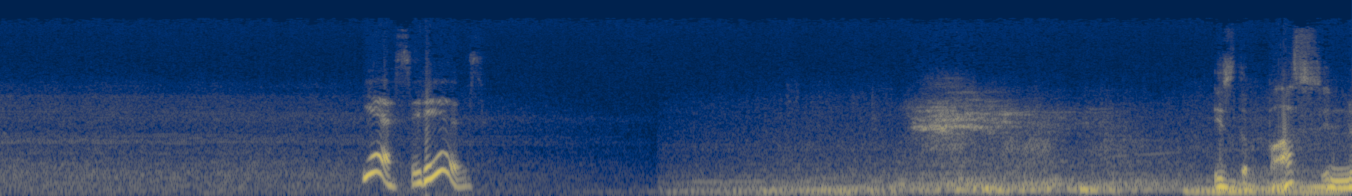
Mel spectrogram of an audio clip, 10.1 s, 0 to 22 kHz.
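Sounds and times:
speech: 0:02.7 - 0:03.7, 0:09.1 - 0:10.1
airplane drone: 0:04.9 - 0:10.1.

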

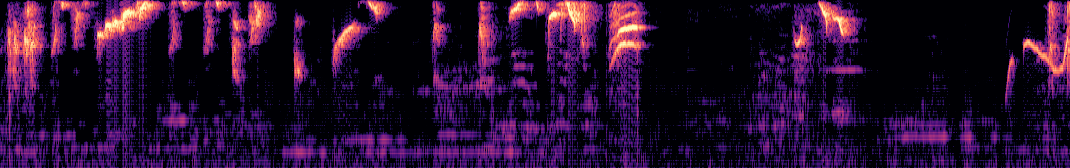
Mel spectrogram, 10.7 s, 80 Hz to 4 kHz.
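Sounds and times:
Oriental magpie-robin whistling: 0:00.1 - 0:06.5, 0:10.1 - 0:10.6.

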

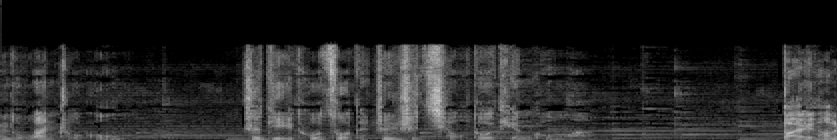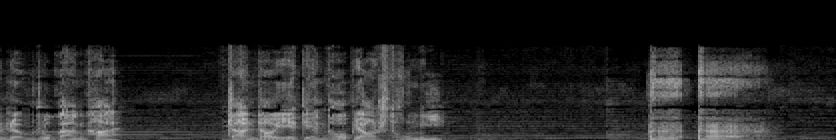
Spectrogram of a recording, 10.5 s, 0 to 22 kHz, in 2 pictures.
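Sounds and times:
speech: 0:00.0 - 0:03.8, 0:04.9 - 0:06.0, 0:06.6 - 0:08.1, 0:09.3 - 0:10.1
faint tonal background: 0:00.0 - 0:10.4
throat-clearing cough: 0:09.2 - 0:10.1.

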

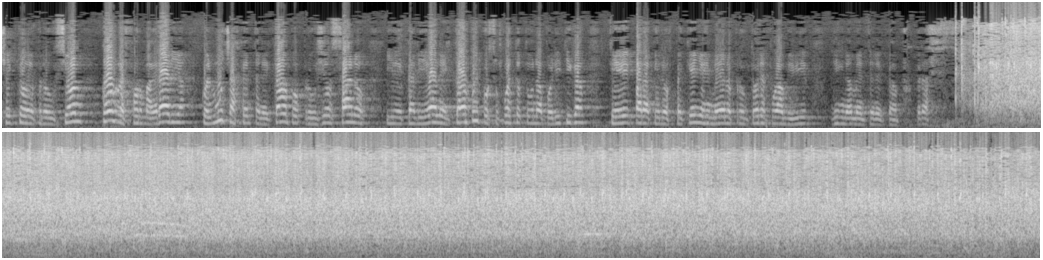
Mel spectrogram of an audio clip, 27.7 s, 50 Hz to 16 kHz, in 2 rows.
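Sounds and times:
speech: 0:00.0 - 0:13.0
crowd applauding a speech at a political event in a university auditorium: 0:12.7 - 0:27.7.

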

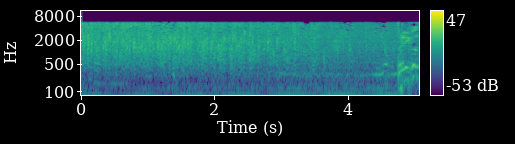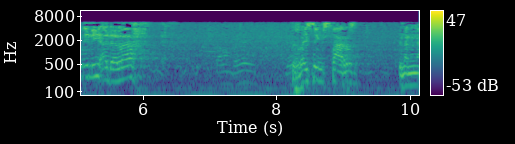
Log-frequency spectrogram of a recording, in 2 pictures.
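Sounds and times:
crowd applause at a live event honouring a performer: 0:00.0 - 0:04.8
speech: 0:04.8 - 0:06.1, 0:08.1 - 0:10.1.

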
